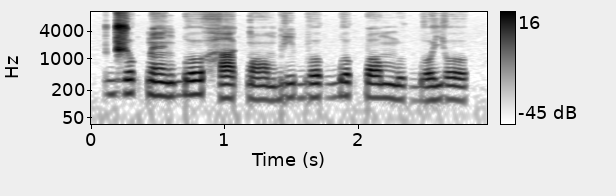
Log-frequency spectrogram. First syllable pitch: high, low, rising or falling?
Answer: high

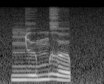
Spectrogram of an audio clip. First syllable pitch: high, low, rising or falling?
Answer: rising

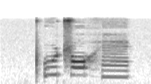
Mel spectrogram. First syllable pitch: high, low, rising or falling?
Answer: high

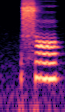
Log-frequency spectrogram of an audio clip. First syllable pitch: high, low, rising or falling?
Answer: high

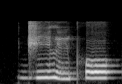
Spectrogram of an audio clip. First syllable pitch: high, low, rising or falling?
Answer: high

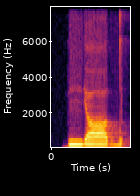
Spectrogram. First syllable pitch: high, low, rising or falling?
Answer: low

